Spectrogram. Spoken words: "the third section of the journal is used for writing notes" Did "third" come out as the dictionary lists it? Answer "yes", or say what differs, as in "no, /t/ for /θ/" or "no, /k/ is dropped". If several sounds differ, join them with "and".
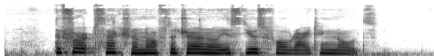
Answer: no, /f/ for /θ/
